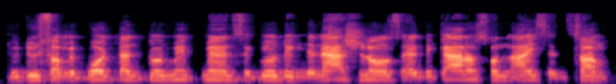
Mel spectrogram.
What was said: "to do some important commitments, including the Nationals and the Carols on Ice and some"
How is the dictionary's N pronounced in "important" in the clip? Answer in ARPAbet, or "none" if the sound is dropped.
N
